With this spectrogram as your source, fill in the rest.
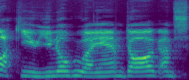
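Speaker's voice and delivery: mock arrogant, egotistical outburst. Acting out a dog owner snapping at her dog: imitating an egotistical dog owner. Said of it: "Her ego kicks in. She's like".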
